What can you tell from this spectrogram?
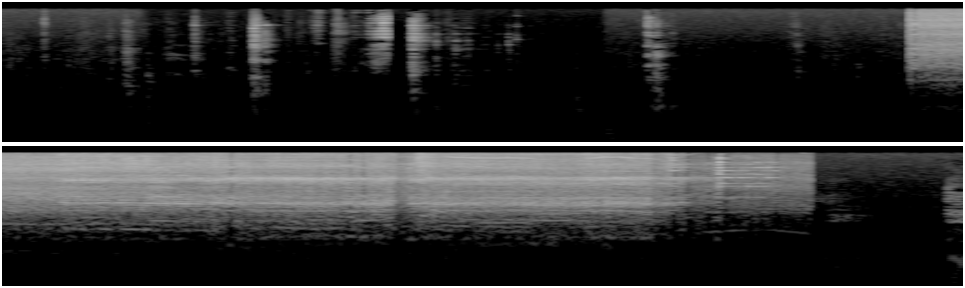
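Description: An angle grinder with a thin cut-off disc cutting through steel flat bar held in a vise: a loud, steady, hissing cut that starts about halfway through and stops near the end. A few light clicks and taps come before it.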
